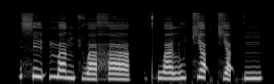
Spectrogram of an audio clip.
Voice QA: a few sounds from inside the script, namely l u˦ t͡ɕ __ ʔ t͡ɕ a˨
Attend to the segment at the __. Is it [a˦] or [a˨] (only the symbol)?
a˦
